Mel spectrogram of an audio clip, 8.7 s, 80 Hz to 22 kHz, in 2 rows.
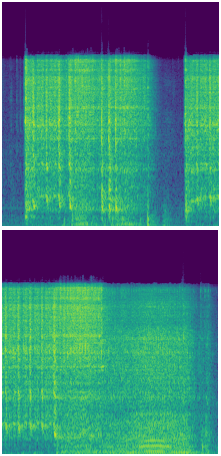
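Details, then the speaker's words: Dumped Piaggio Typhoon 125 two-stroke just started after long sitting, firing, dying and sputtering unevenly when revved, cylinder thought to need to sort itself out; won't rev cleanly, cause unconfirmed. "see if it lets us rev it a little bit it might do it might not [Music] i think the cylinder needs to like sort itself out"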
